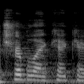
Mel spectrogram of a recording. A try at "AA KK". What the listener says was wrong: No. You don't say triple A. You say the AAs.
